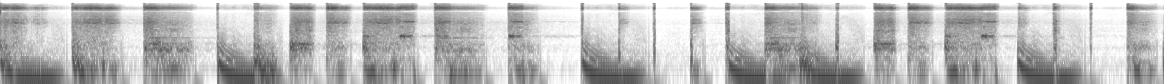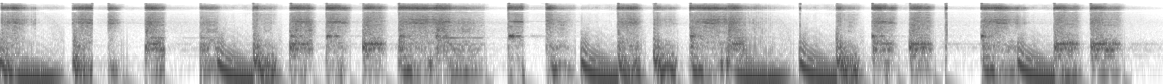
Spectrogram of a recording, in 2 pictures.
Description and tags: A chopped-up breakbeat.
